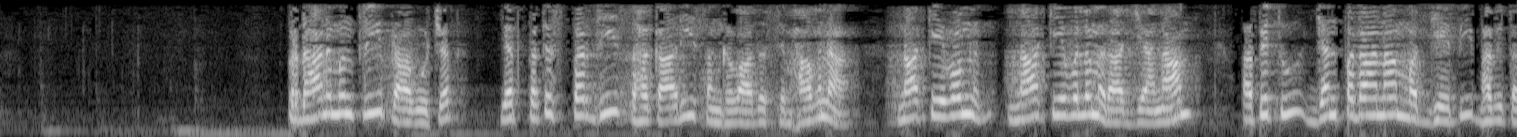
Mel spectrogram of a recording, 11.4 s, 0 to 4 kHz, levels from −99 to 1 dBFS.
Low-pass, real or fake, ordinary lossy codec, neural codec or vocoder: 3.6 kHz; real; AAC, 16 kbps; none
